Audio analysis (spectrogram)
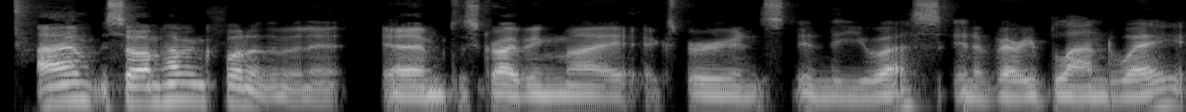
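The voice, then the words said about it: British accent. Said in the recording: “I went to Lincoln University in the UK... that's where I'm originally from... Hence the accent.”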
